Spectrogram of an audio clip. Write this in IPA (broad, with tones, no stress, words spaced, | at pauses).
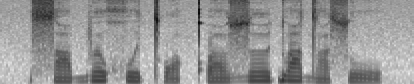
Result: sˤɐ˧bœ˦χʷɪ˧ tʼɔ˨qʼo˧ zˤy˦ ɗu˦dˤœ˨so˦˨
